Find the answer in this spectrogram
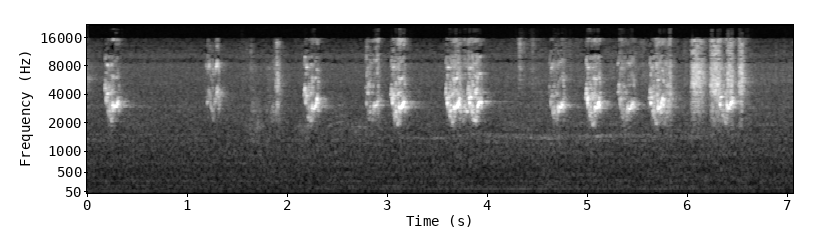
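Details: Pet budgerigars in a cage make clear, short, piping chirps, spaced irregularly and then quickening into paired notes, over a quiet indoor background.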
